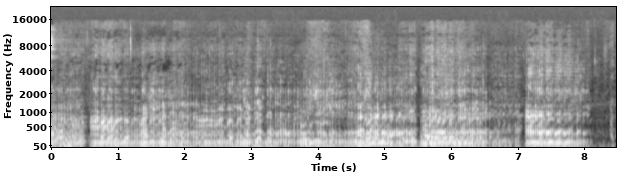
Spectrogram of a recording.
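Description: A lion lets out a long, sustained roar with a couple of brief breaks, loud and dense throughout, with music underneath.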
